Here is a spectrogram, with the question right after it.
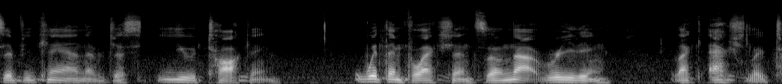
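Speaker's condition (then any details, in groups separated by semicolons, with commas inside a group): ALS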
